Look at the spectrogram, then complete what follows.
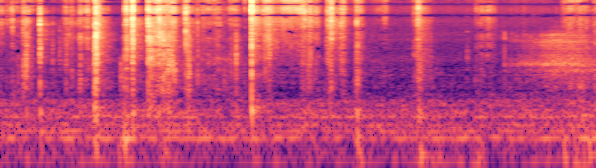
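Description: Panini Illusions trading cards being handled and flipped through by hand: soft, irregular clicks and rustles of card stock sliding against card stock.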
